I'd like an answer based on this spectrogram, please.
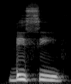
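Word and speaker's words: deceive: हमारा कोड है सी ई आई वी ई डिसीव डिसीव फिर यहां पर है आर ई जैसे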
